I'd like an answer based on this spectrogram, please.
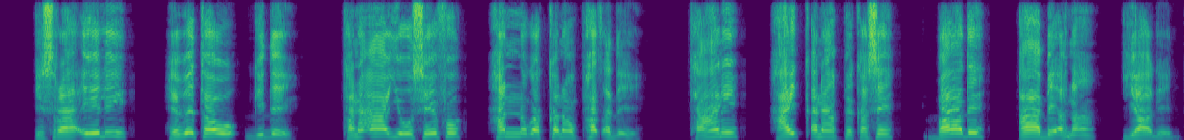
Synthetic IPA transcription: ʔɪsɾaːʔeːliː | hɛwɛt̪ɐwɡɪd̪eː | t̪ʰɐnɐʔaːjoːse̞ːfɔ | hɐnːɔɡɐkːɐnɐwpʰɐt͡sʼɐd̪ɛʔḛː | t̪ʰaːnɪ | hɐjkʼːɐnaːpːɛkɐsɛ | baːd̪ɛ | aːbɛʔɐnɐ | jaːɡe̞̰ːd̪ɐ

